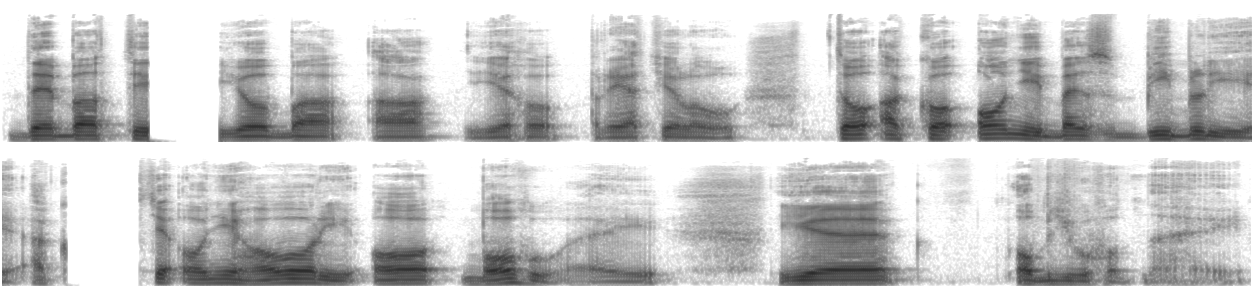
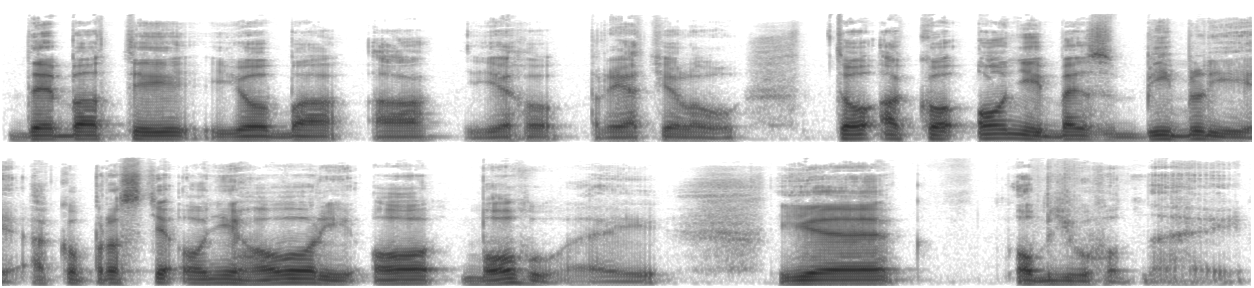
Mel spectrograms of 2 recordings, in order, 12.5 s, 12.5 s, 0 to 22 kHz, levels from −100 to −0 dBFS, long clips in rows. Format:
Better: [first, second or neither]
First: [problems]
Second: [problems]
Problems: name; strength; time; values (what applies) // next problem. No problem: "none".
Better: second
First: audio cutting out; at 0.5 s and at 6.5 s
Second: none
